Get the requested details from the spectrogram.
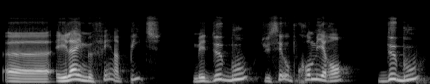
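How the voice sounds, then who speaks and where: A man's voice: sits high, big pitch swings, moderate pace, husky. A man, a comedian guest, casually telling an anecdote in an interview, hesitant and full of restarts. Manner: hesitant, many restarts and fillers.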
